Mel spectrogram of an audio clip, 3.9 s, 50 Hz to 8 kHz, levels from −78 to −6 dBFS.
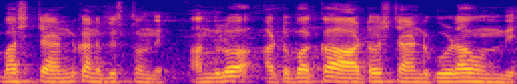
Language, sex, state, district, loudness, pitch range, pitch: Telugu, male, Andhra Pradesh, Sri Satya Sai, -17 LUFS, 135-150 Hz, 145 Hz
